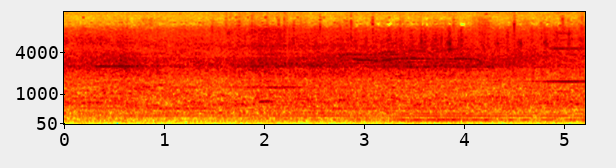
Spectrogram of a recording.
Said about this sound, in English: We apologize for the noise of the choppity-choppity, but it seems there are a few cars blocking the road, so we're flying everybody in.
